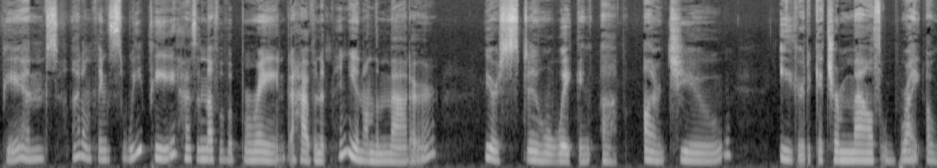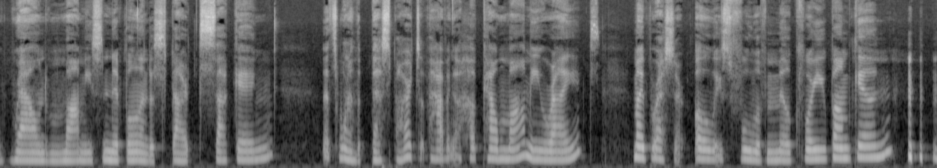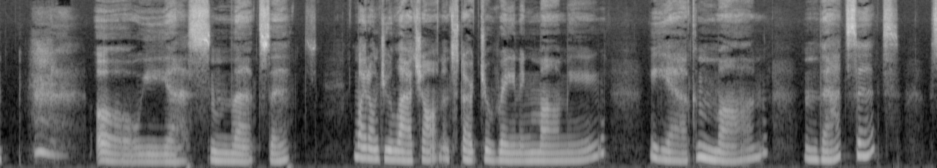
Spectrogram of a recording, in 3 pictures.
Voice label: On the Phone - Ambience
